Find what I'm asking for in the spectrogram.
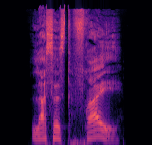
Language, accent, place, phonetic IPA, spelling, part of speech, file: German, Germany, Berlin, [ˌlasəst ˈfʁaɪ̯], lassest frei, verb, De-lassest frei.ogg
- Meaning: second-person singular subjunctive I of freilassen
